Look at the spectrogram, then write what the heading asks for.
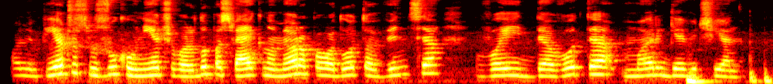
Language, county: Lithuanian, Vilnius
